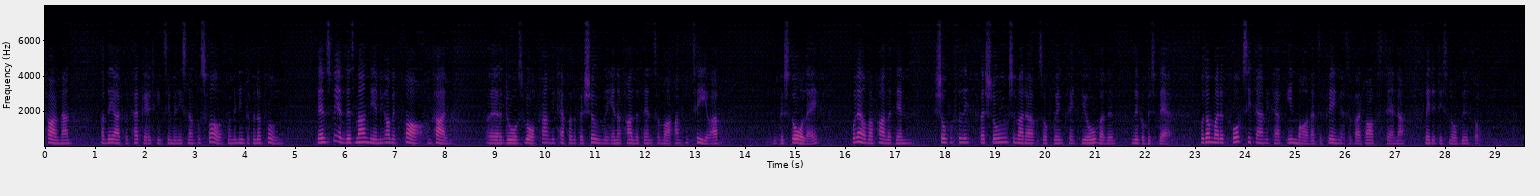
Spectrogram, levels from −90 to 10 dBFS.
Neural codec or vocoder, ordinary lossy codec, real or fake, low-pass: codec, 16 kHz, 0.2 kbps, FocalCodec; none; fake; 7.2 kHz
